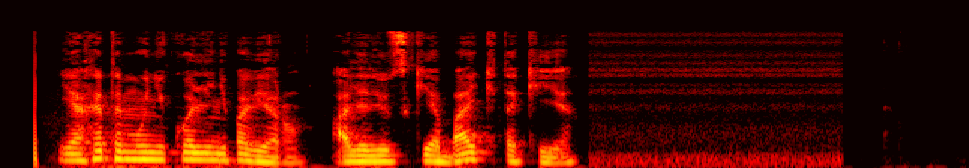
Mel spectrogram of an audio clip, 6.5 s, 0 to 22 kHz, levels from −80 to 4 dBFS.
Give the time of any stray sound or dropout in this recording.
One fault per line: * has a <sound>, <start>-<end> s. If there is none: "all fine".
all fine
